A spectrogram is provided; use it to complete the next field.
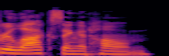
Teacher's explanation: Relaxing becomes relaxing with no G sound at the end.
